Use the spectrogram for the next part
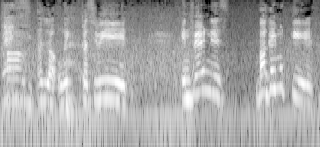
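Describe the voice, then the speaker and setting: A man playing an excitable, teasing, gushing friend in a radio drama, with a Filipino Bisaya accent. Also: high voice, drawn-out words, exaggerated voice. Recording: noisy radio drama recording.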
